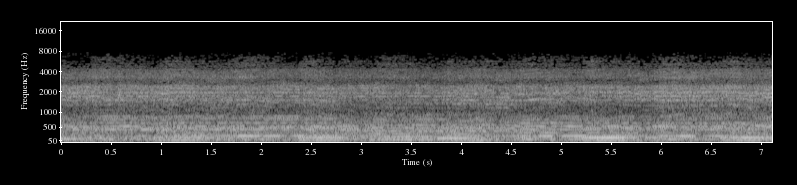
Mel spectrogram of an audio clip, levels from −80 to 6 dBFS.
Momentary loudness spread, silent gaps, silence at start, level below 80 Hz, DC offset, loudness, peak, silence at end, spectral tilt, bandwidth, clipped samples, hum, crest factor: 3 LU; none; 0 s; -34 dBFS; under 0.1%; -20 LUFS; -6 dBFS; 0 s; -4.5 dB/octave; 7.6 kHz; under 0.1%; none; 14 dB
